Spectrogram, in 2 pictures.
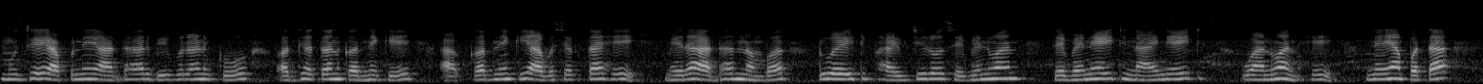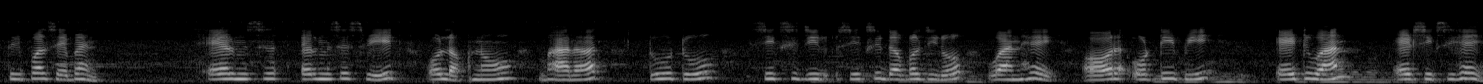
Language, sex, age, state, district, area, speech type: Hindi, female, 45-60, Madhya Pradesh, Chhindwara, rural, read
